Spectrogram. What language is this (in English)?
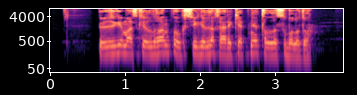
Uyghur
